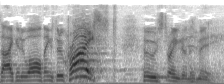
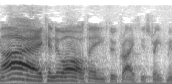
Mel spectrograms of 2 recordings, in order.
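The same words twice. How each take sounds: First: The stress falls on the word Christ. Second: The stress falls on the word I. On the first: The strength comes from God. The speaker calls it right. "The emphasis is in His hand and His power" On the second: The strength comes from oneself. The speaker calls it wrong. "I had the emphasis on the wrong syllable"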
